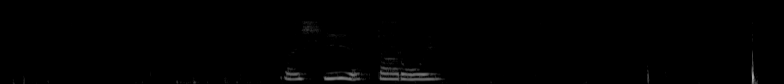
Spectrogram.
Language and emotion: Russian, sad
